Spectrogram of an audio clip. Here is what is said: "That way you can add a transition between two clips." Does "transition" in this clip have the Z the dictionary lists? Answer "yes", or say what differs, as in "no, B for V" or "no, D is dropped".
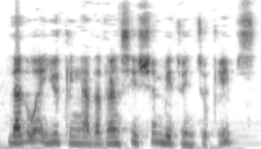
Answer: no, S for Z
